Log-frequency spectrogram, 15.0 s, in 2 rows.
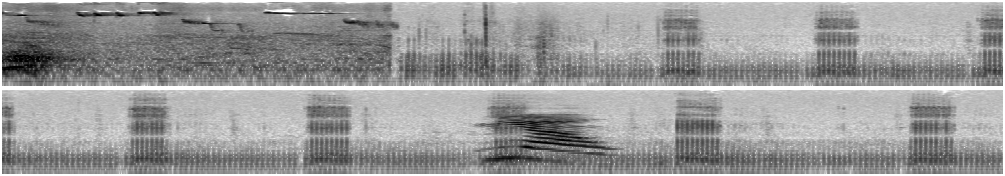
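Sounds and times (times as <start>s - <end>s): cat purring: 2.1s - 15.0s.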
